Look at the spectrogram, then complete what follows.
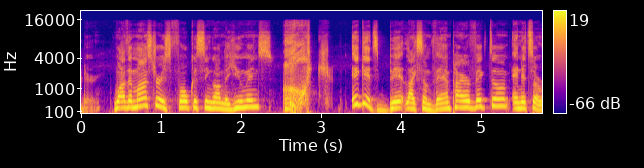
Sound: teeth mark sound

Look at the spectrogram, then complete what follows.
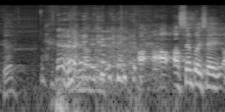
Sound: audience laughs

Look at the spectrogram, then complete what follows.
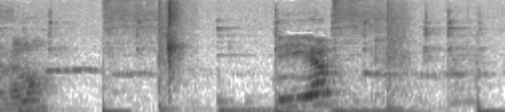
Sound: snap

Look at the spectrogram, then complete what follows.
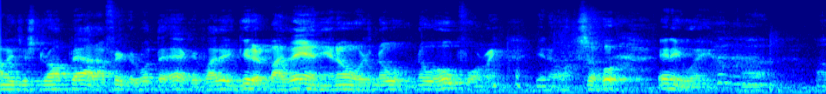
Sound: laughter

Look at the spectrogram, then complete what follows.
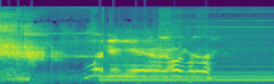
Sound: frustrated noises

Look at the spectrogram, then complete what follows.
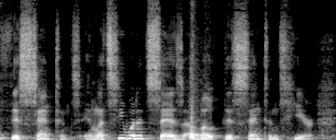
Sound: air whooshing

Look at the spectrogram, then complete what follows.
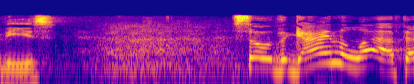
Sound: laughter

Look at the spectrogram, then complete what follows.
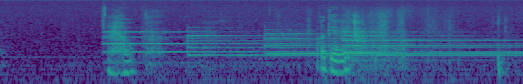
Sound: doorbell chimes

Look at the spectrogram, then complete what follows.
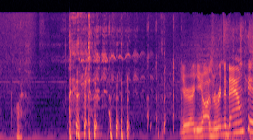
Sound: men laughing

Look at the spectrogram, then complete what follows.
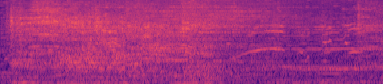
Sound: growling

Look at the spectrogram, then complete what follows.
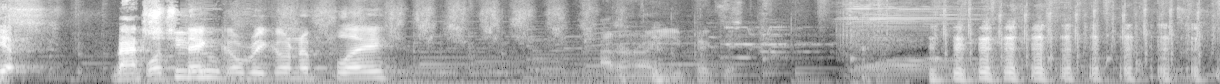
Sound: laugh

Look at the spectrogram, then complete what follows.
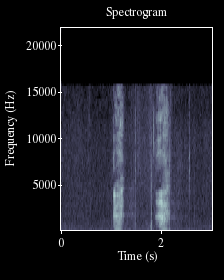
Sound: groaning

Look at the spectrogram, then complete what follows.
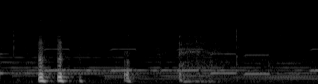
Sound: giggles

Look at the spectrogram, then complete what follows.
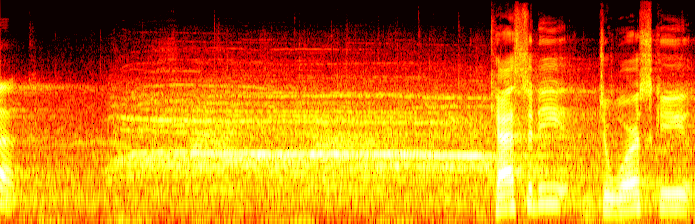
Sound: applause

